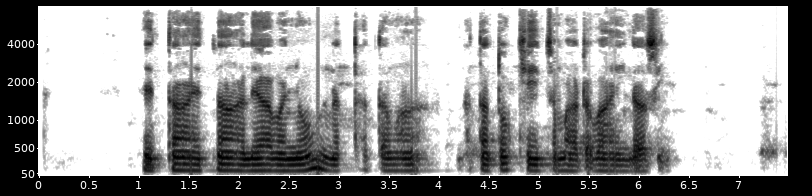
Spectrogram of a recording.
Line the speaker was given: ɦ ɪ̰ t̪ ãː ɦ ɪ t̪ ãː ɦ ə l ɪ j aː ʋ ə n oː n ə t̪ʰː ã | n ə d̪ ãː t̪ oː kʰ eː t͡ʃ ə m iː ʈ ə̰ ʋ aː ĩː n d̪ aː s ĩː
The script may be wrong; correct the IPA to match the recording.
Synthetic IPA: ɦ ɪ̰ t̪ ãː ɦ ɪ t̪ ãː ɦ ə l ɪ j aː ʋ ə ɲ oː n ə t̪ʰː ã | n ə t̪ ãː t̪ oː kʰ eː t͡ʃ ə m aː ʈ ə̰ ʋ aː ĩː n d̪ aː s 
